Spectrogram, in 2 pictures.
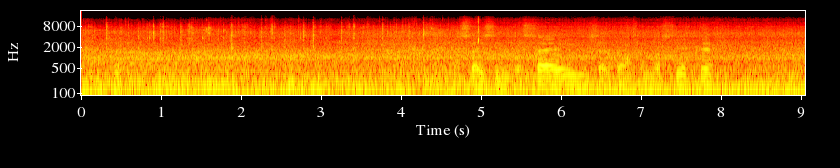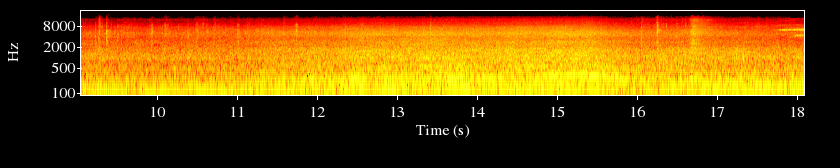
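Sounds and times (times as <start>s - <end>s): motor vehicles running: 0.0s - 18.0s
vehicle accelerating past: 11.1s - 16.0s.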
